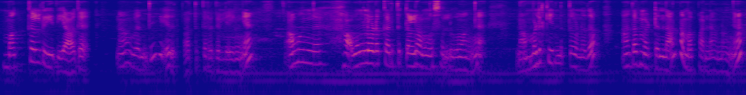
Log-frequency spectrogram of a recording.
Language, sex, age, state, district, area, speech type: Tamil, female, 45-60, Tamil Nadu, Tiruppur, rural, spontaneous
